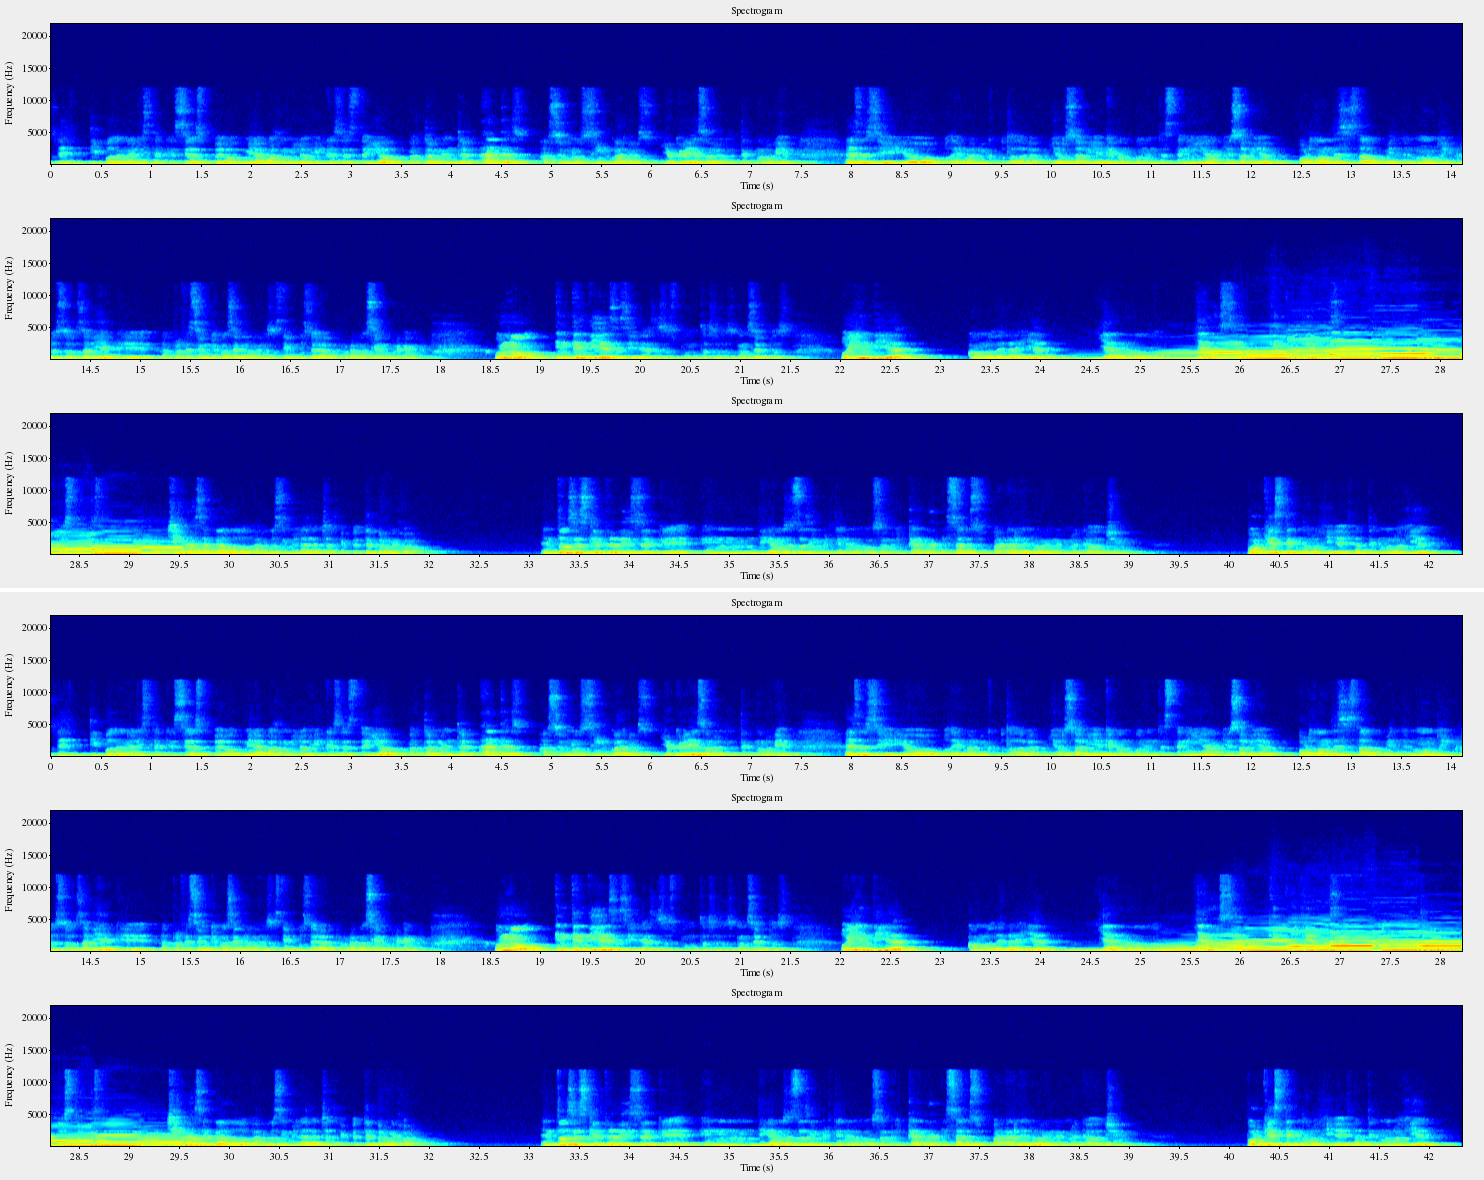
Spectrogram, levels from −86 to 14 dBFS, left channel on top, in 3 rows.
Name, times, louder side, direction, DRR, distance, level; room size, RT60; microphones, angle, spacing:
voice 1, 0.0-12.2 12.5-18.3 18.6-21.4 22.0-22.7 23.3-24.1 24.5-25.2 25.5-31.9 33.1-39.0 40.2-42.0, equal, 50° right, -7 dB, 1.2 m, -26 dB
Wind instrument woodwind instrument, 24.2-31.1, right 1 dB, 5° right, 0.6 m, -22 dB
3.0 x 2.5 x 2.8 m, 0.89 s
head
